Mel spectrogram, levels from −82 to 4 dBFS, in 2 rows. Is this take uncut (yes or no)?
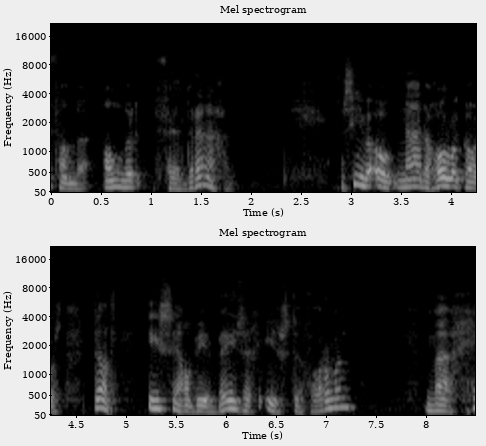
no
